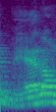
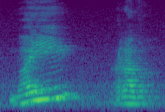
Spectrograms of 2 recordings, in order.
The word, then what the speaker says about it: भैरव: तो यदि हमने लिखा 2 मात्रा लगा करके भैरव, कई रव, तो इसको हिंदी के संस्कार से हम भैरव ना बोले, भई रव, कई रव, ऐसे ही बोलना पड़ेगा इसको।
